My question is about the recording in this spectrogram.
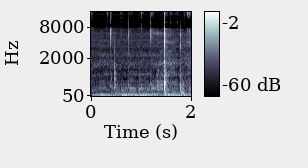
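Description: Faint handling sounds of small paper craft pieces on a cutting mat: a few light clicks and taps, the sharpest about one and a half seconds in, over a low steady hum.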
